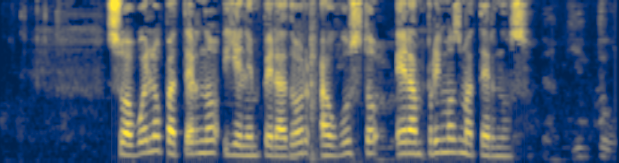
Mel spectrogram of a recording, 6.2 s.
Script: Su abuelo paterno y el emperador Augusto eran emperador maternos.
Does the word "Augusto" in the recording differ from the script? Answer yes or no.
no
